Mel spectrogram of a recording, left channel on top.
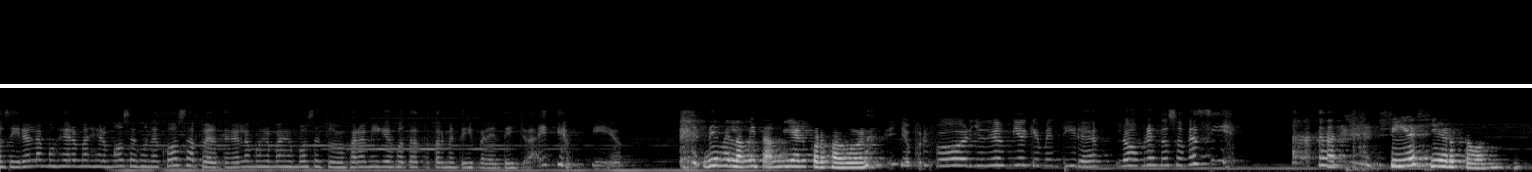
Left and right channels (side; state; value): left; silent; digital silence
